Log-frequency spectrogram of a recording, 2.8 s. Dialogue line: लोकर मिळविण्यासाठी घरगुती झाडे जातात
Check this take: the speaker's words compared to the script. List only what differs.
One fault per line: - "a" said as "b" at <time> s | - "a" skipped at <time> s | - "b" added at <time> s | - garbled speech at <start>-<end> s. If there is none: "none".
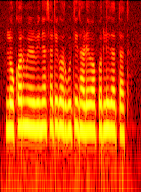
- "वापरली" added at 1.8 s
